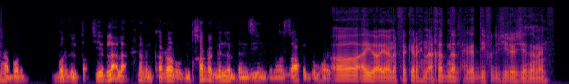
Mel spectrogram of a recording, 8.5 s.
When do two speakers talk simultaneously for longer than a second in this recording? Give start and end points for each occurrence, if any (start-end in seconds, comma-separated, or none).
none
